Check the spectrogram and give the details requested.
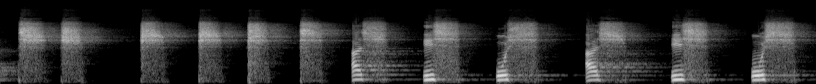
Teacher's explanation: Huruf shin ini adanya di tengah-tengah lidah. Maka ketika mengucapkan huruf shin tidak perlu dimonyongkan.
